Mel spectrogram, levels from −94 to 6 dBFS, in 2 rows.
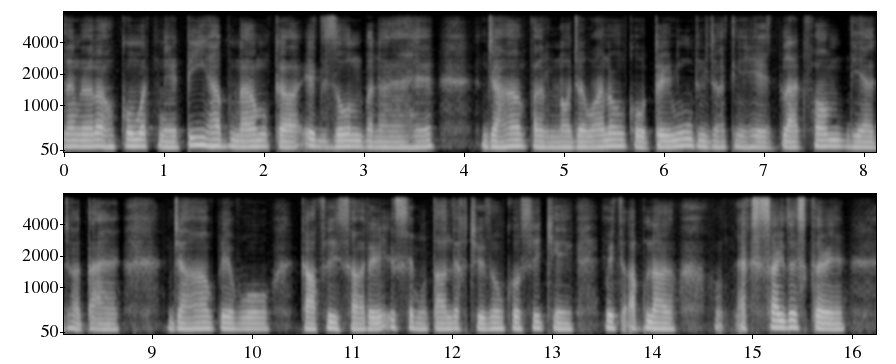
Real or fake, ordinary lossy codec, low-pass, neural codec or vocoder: fake; none; 7.2 kHz; codec, 16 kHz, 1 kbps, FunCodec, trained on Chinese and English, 50 frames a second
